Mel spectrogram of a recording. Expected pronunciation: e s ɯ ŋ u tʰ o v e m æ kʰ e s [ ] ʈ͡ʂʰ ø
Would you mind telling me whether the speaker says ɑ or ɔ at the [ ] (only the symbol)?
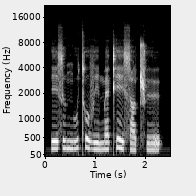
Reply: ɑ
